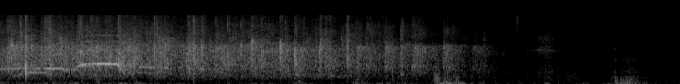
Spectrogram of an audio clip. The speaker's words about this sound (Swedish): En applåd till ni kan få gå och sätta er.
